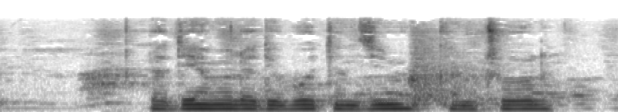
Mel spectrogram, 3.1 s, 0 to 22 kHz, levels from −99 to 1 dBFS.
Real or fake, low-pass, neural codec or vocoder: real; 10.8 kHz; none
